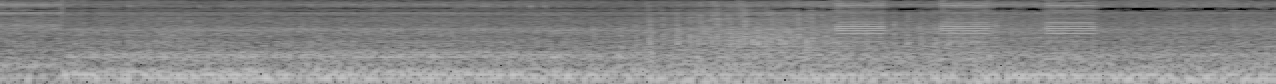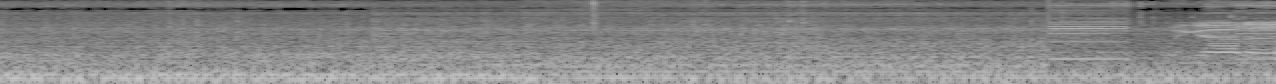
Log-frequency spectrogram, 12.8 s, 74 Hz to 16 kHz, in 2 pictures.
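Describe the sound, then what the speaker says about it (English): Two pickup trucks drive past on a rural Kansas road during milo harvest, a loud close engine rumble and road noise that runs throughout, with brief high tones and a chirp near the end. "We got 2 neighbor trucks going by."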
